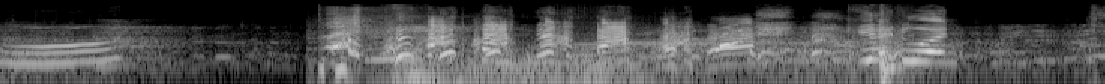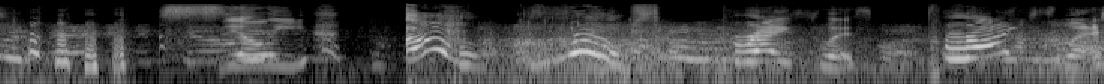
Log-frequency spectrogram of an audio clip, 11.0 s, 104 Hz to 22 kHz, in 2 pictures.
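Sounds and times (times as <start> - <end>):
faint music: 1.6 - 4.4.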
